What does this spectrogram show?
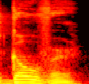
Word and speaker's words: Goover: like true story major so my name is Gover so they said what yeah Gover so they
